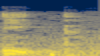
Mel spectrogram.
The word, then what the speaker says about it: eat: To eat, aquele T bem nítida. Eat, para no T, eat. Isso, EA, som de I, to eat.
